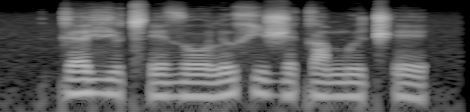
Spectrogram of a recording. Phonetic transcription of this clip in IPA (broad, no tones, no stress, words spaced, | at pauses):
kɛvʲut͡sʼe ðo lɯxiʒɛka mɯt͡ʃʼe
